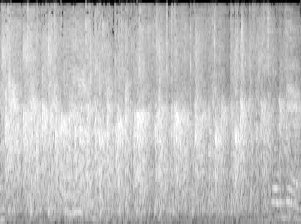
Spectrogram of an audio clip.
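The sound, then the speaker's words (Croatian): Audience applause at a live evening event, a dense, steady wash of many hands clapping that holds at an even, fairly loud level through the whole stretch without a break. “Možda jedan aplauz za Lani.”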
